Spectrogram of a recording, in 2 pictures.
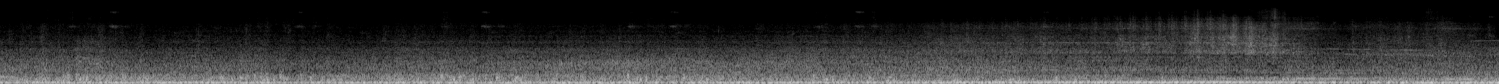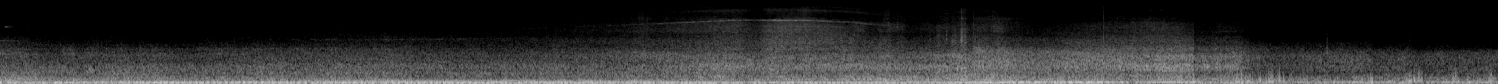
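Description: Amtrak passenger train of double-deck Superliner cars passing close below, its GE Genesis P42 diesel locomotive's engine making a steady low rumble. About two-thirds of the way through a brief high-pitched squeal rises and falls, and the sound drops somewhat near the end.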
